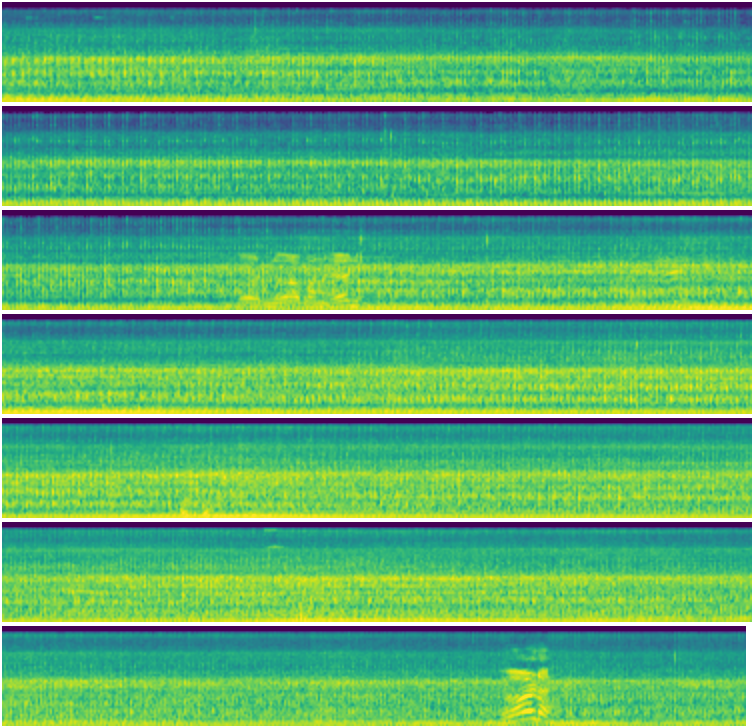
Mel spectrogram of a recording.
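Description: Mahindra Arjun tractor's diesel engine labouring under the load of two trailers of sugarcane, its note rising and falling in slow swells every several seconds.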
